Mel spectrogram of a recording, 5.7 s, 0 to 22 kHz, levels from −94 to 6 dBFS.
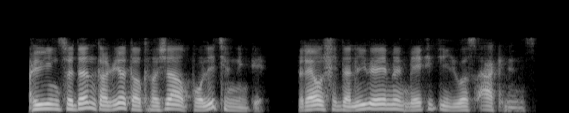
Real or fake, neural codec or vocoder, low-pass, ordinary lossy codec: fake; codec, 16 kHz, 1 kbps, FunCodec, trained on Chinese and English, 50 frames a second; 5.4 kHz; AAC, 48 kbps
